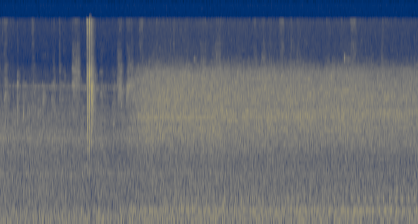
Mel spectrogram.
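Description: Engine and road noise inside a heavy truck's cab while driving at highway speed, steady throughout. A short sharp click about two seconds in; just after it a steady low engine hum comes up and holds.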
